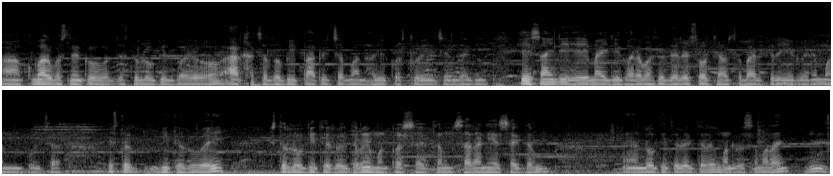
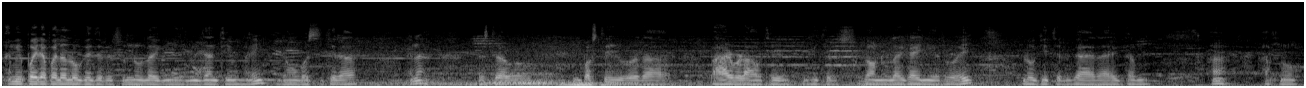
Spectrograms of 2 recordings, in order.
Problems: constant background noise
